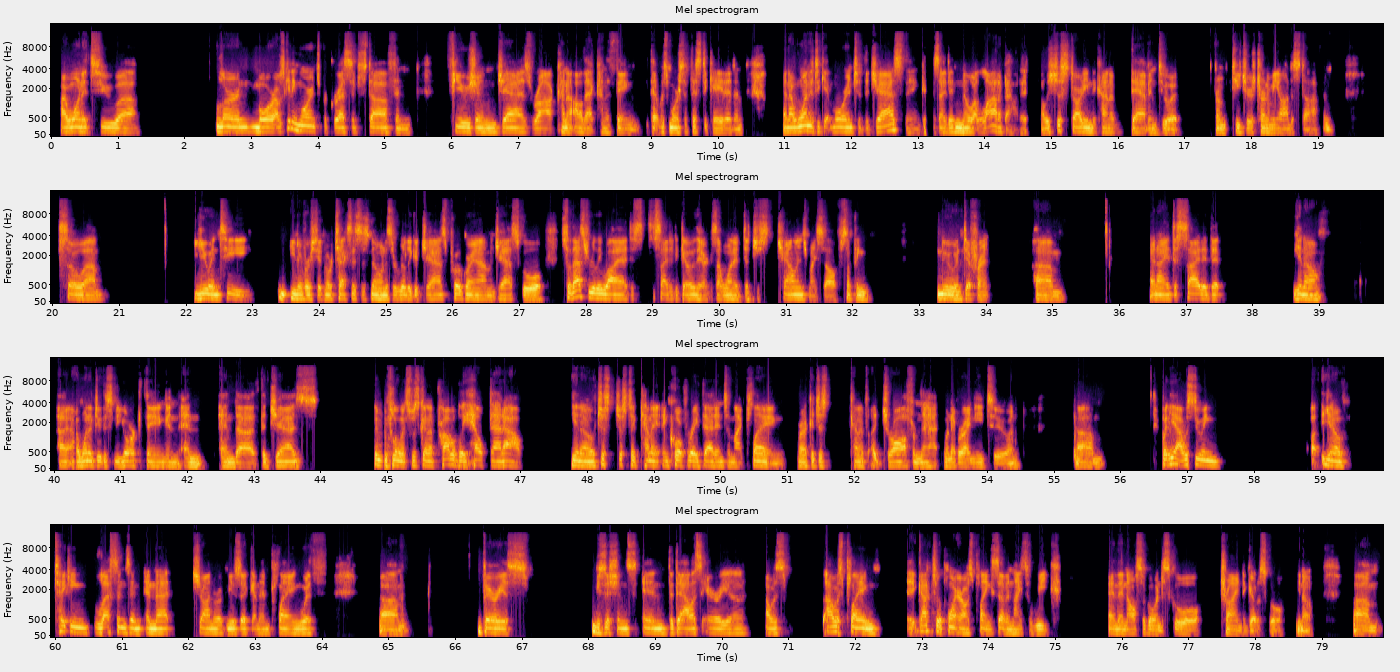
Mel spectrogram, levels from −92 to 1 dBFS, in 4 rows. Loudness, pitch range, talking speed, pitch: -13 LUFS, 95-105 Hz, 165 wpm, 100 Hz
